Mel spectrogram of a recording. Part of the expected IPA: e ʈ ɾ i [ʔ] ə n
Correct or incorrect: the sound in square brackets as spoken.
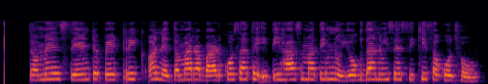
incorrect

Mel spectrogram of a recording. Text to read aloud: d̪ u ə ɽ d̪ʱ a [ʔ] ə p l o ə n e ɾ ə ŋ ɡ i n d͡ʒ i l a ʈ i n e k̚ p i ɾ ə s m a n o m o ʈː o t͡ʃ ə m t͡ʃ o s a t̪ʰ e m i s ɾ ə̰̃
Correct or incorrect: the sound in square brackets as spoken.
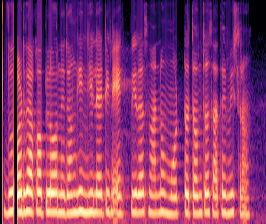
incorrect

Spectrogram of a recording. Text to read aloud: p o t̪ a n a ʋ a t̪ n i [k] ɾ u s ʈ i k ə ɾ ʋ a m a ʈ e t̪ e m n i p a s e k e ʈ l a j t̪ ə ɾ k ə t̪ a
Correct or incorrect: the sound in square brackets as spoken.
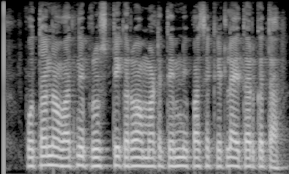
incorrect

